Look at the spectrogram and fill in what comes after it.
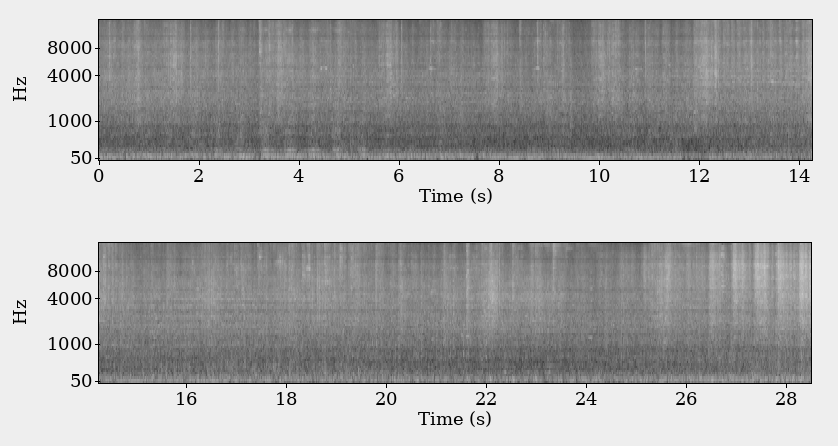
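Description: Freight train of covered hopper and tank cars rolling steadily past, a continuous low rumble with scattered clicks of the wheels on the track.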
